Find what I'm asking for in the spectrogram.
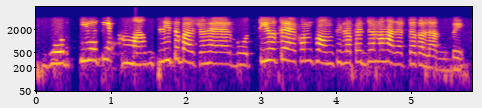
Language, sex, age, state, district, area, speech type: Bengali, female, 18-30, West Bengal, Kolkata, urban, conversation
